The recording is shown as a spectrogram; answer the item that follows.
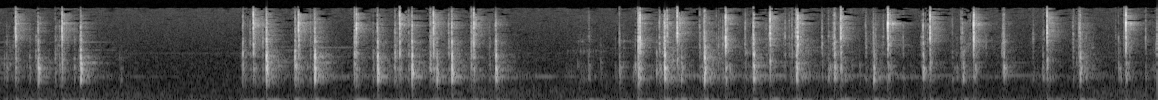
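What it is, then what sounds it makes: Plastic mechanical keyboard. Fingertips with medium nails type fast on a pink full-size plastic mechanical gaming keyboard, a Razer Huntsman with hollow-shelled keys and RGB backlight. Bursts of crisp, bright clicky keystrokes come with short pauses between them, each click dying out almost instantly with little low end.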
